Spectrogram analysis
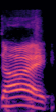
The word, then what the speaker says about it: Dai: know sometimes it's pronounced day but sometimes it's also pronounced die so with a Welsh pronunciation but no you're you're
